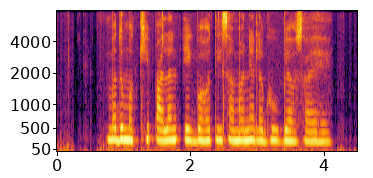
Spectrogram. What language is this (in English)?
Hindi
